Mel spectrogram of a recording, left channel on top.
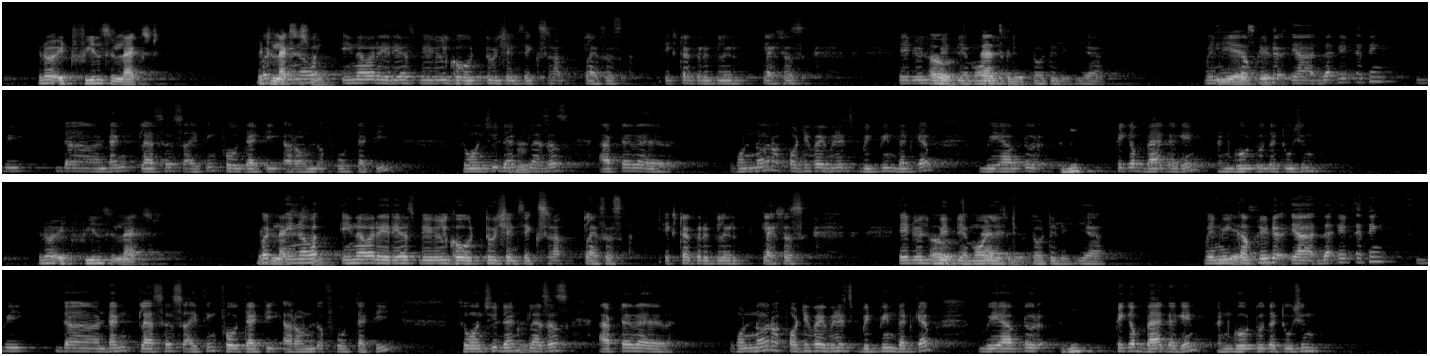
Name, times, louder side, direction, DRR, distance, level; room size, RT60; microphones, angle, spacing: voice 1, 0.4-1.5 2.7-3.2 9.3-9.5 9.8-10.2 12.1-12.7 19.4-19.5 24.9-25.1, left 4 dB, 75° left, 6 dB, 0.5 m, -27 dB
voice 2, 2.5-6.2 6.6-8.4 9.0-10.1 10.3-11.0 12.0-13.8 14.1-14.5 14.8-18.1 18.8-19.9 20.2-21.0 21.6-24.7 25.4-27.4, right 4 dB, 70° right, 12 dB, 0.5 m, -32 dB
16.5 x 5.6 x 4.0 m, 1.1 s
head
